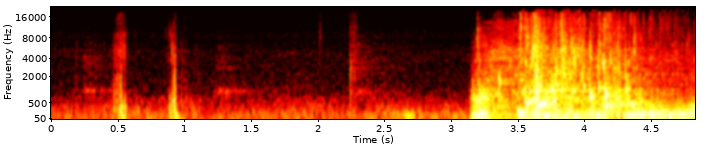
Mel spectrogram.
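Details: Kitchen sink draining with overflow covered: light taps, then water rushes away with uneven bubbling and gulping; gurgling drain.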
